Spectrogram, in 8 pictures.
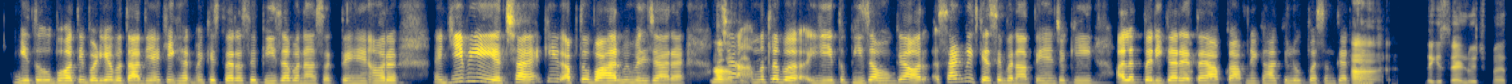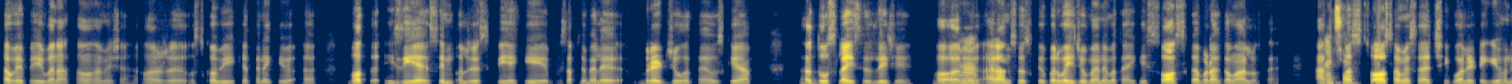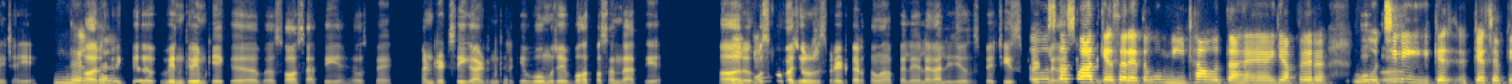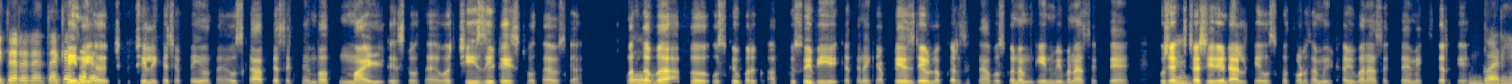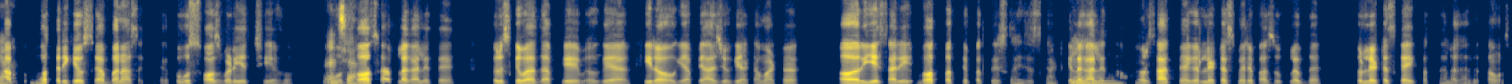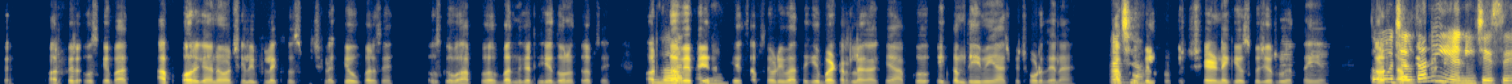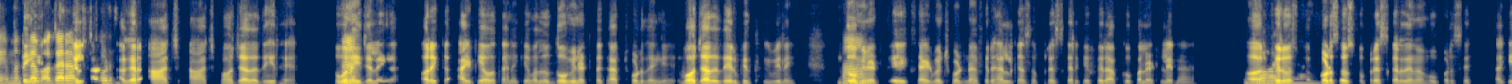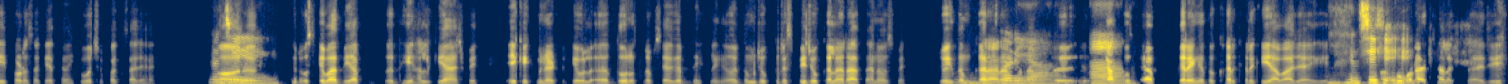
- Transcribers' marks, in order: in English: "सैंडविच"; in English: "ईज़ी"; in English: "सिंपल रेसिपी"; other noise; in English: "स्लाइसेज़"; in English: "क्वालिटी"; in English: "स्प्रेड"; in English: "चीज़ स्प्रेड"; in English: "चिली क केचअप"; in English: "चि चिली केचअप"; in English: "माइल्ड टेस्ट"; in English: "चीज़ी टेस्ट"; in English: "टेस्ट डेवलप"; in English: "एक्स्ट्रा"; in English: "मिक्स"; in English: "स्लाइसेज़"; in English: "बटर"; in English: "आइडिया"; unintelligible speech; in English: "प्रेस"; in English: "प्रेस"; in English: "क्रिस्पी"; in English: "कलर"; chuckle; laughing while speaking: "जी"
- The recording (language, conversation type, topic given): Hindi, podcast, खाना आपकी जड़ों से आपको कैसे जोड़ता है?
